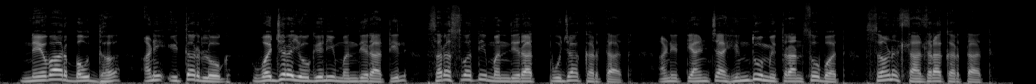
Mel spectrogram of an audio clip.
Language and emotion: Marathi, neutral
